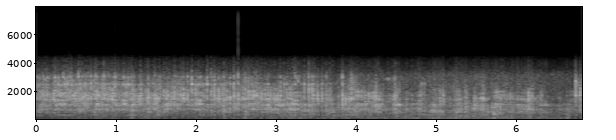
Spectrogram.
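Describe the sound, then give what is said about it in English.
A spinning prize wheel clicking: a dense, rapid stream of ratcheting clicks rattling on steadily and fairly loud for several seconds without pause. “let me spin the wheel”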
